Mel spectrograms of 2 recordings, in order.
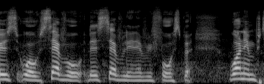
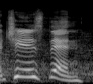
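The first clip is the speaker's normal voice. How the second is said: country Devon "Cheers, then", higher; Devonshire accent; 6 semitones higher than usual. Shown as a demonstration. Guest demonstrates Devon goodbye to American hosts. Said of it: "It's very country".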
